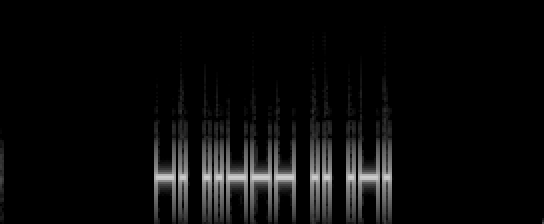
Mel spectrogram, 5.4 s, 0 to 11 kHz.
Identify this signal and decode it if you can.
Morse code, heard as a keyed tone, about 24 wpm, 700 Hz. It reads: N2IR
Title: Speed Racing - USA Call Signs 20wpm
